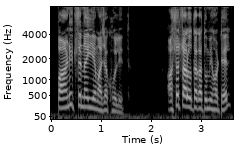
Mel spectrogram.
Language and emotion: Marathi, angry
